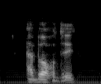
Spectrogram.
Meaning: feminine singular of abordé
- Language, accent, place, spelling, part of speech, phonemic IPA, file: French, France, Lyon, abordée, verb, /a.bɔʁ.de/, LL-Q150 (fra)-abordée.wav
